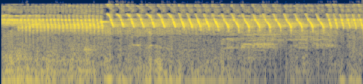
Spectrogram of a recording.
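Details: Canary identified as a Pakistan canary singing continuously: a fast, rolling high trill for nearly two seconds, then a steady series of sharp down-slurred whistled notes repeated about four times a second, over a faint background hum.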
